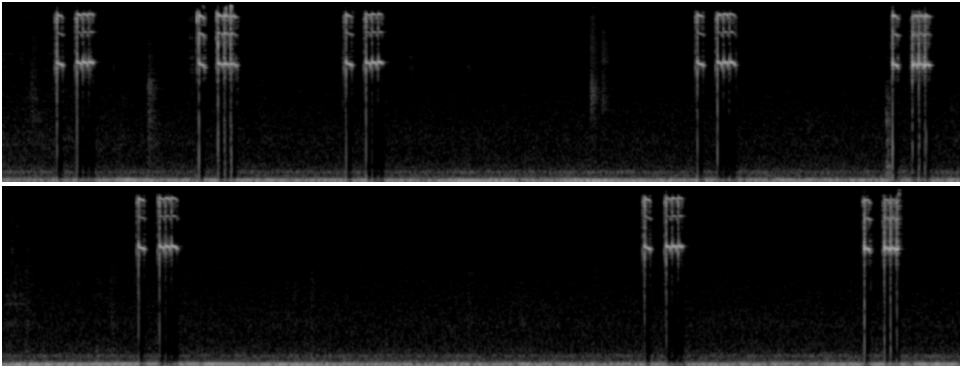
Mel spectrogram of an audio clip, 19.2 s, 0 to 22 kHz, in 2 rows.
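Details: Pine cricket calling chinchirorin at 24°C, sparse metallic high chirps, clustered early with quick paired bursts, then a long quiet stretch of about five seconds before two final chirps; low hum throughout.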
